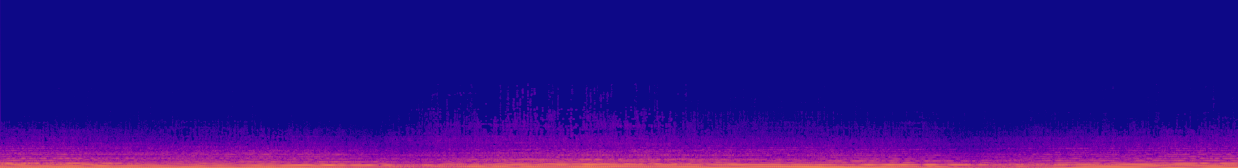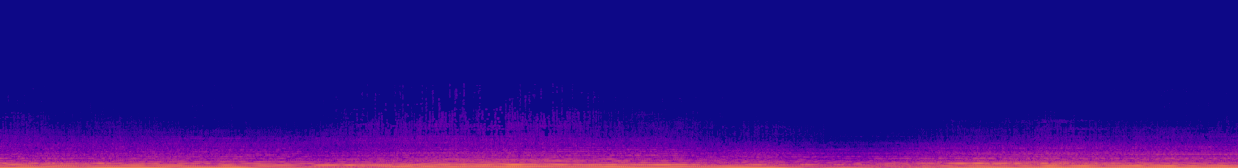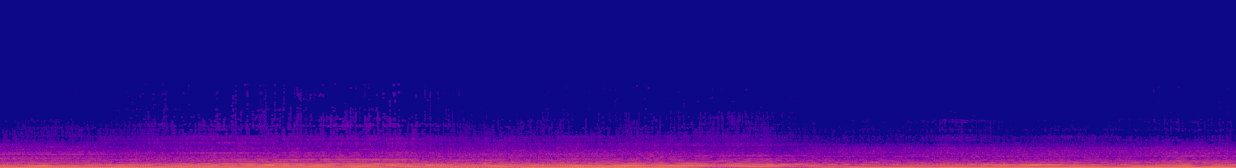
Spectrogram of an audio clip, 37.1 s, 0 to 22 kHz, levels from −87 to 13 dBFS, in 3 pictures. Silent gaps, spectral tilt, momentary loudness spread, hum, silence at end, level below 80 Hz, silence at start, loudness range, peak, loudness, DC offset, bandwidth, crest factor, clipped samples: none; -10.5 dB/octave; 7 LU; none; 0 s; -44 dBFS; 0 s; 3 LU; -12 dBFS; -26 LUFS; under 0.1%; 4.6 kHz; 14 dB; under 0.1%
